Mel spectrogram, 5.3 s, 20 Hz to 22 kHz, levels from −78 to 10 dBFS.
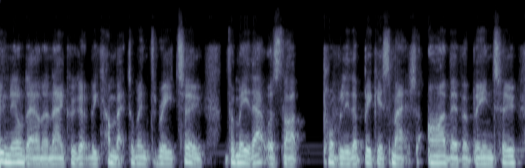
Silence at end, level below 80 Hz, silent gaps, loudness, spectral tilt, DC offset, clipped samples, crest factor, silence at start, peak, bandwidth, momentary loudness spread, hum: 0 s; -50 dBFS; none; -17 LUFS; -6 dB/octave; 0.4%; under 0.1%; 16 dB; 0 s; 0 dBFS; 12 kHz; 5 LU; none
